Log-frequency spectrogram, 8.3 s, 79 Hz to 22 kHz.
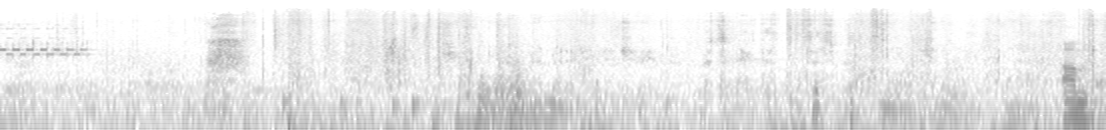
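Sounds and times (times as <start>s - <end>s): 
phone ringing with an electronic warble in a large room: 0.0s - 0.8s
papers rustling: 1.8s - 4.6s, 5.8s - 8.2s.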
